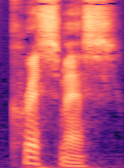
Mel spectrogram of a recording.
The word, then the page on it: christmas: American English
